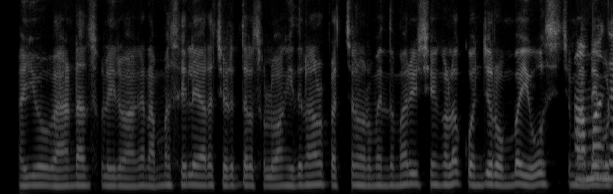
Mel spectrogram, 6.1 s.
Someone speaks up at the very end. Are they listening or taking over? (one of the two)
taking over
